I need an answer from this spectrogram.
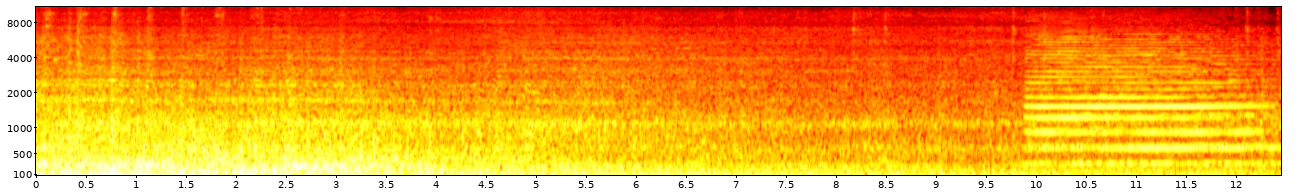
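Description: Sri Lankan diesel train running, its low rumble fading over the first several seconds; about ten seconds in, a train horn sounds one long, steady blast lasting over two seconds.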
